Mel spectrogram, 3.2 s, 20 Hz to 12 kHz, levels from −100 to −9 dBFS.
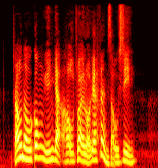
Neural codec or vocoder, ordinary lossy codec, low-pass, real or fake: codec, 16 kHz in and 24 kHz out, 0.4 kbps, LongCat-Audio-Codec, four codebook decoder; MP3, 64 kbps; 10.8 kHz; fake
